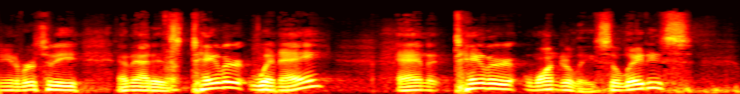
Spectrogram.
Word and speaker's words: Uene: It's Tayler Uene, and we'll just for fun, you spell Uene, U-E-N-E. Mm-hmm. That's a fact. It's pronounced Uene.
